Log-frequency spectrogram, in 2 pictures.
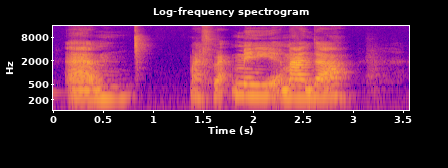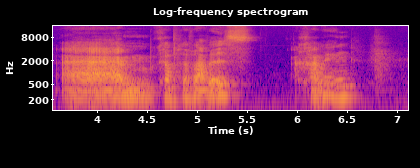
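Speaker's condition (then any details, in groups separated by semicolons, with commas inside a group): Down syndrome; Down syndrome since birth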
